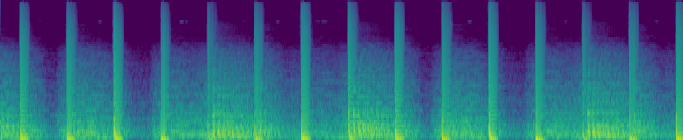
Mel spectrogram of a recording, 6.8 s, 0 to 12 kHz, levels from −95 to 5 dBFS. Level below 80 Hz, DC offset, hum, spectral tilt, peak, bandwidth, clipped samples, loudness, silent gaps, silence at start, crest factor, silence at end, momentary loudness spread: -20 dBFS; under 0.1%; none; -7.5 dB/octave; 0 dBFS; 10.5 kHz; under 0.1%; -19 LUFS; none; 0 s; 16 dB; 0 s; 6 LU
